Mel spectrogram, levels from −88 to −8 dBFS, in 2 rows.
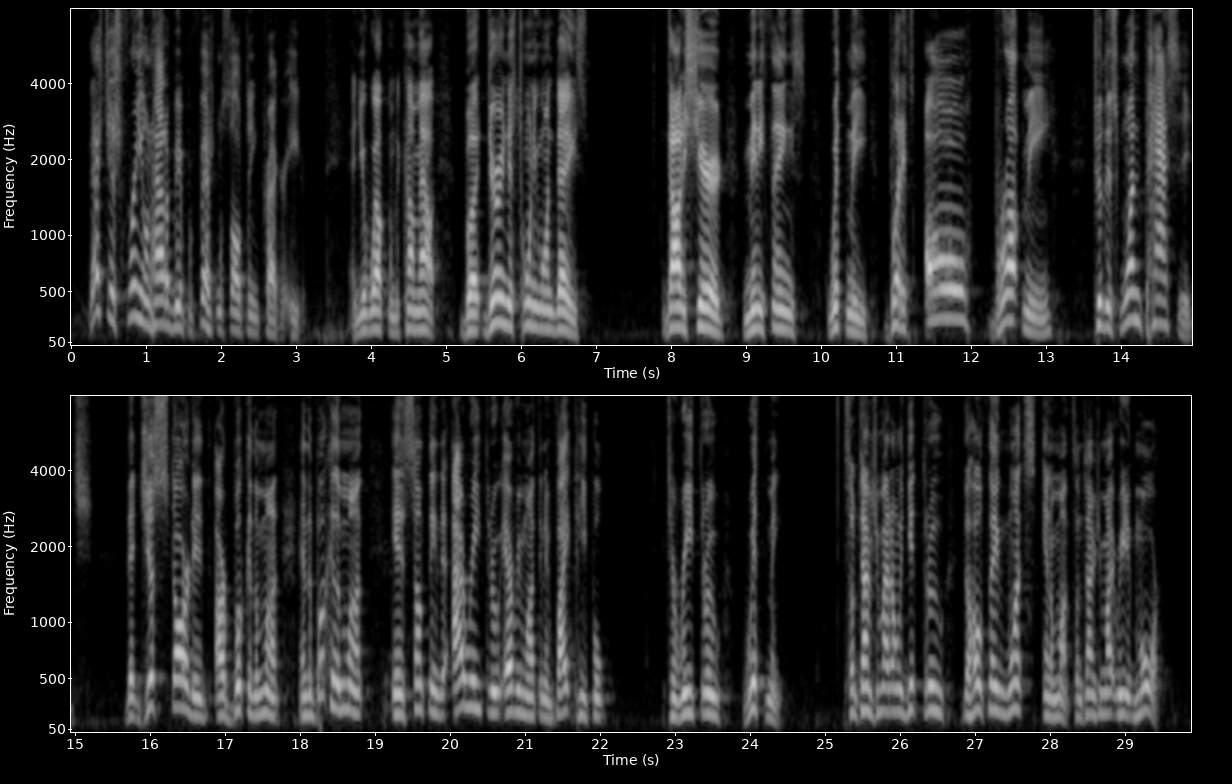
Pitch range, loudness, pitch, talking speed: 150-205 Hz, -31 LUFS, 175 Hz, 175 wpm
